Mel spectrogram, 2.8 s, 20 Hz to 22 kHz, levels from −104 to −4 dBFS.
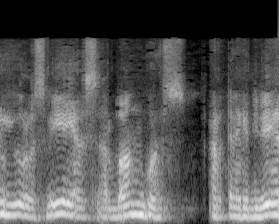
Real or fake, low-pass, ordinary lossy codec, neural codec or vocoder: fake; 10.8 kHz; AAC, 32 kbps; codec, 24 kHz, 1.5 kbps, HILCodec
